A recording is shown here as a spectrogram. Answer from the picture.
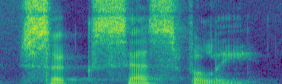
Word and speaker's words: successfully: successfully for many years successfully successfully the stress is on the second syllable so we pronounce the U uhuh successfully let's practice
